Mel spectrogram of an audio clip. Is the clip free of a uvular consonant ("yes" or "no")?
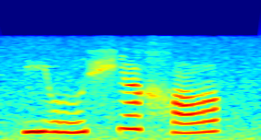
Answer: no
